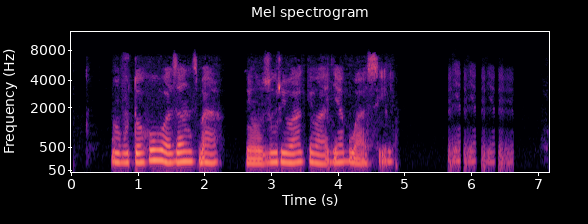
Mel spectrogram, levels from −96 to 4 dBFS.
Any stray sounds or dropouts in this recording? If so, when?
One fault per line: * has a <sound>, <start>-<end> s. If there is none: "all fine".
* has a laugh, 5.7-6.7 s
